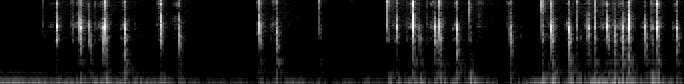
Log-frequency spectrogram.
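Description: A transparent acrylic mechanical keyboard with clear plastic keycaps is typed on with long nails and fingertips. Bursts of quick, crisp, bright clacking keystrokes with a light low thud under each are broken by short pauses. Each tap is dry and stops almost instantly.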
